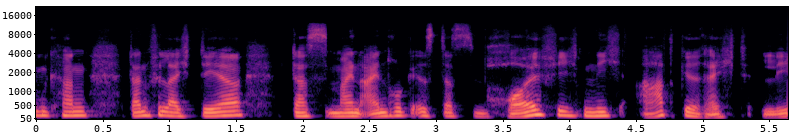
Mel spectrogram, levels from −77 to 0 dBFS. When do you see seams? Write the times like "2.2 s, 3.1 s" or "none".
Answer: 2.2 s, 3.4 s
